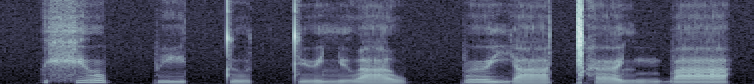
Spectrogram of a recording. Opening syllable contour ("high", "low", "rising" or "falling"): high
